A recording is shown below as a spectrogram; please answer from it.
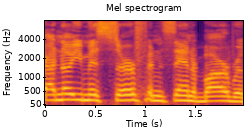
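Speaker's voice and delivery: usual speaking voice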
